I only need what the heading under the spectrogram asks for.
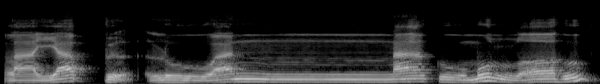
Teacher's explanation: nun tasdid dibaca ghunah atau mendengung nun tasdid dan mim tasdid itu di bacaan ghunah atau mendengung biar mendengung maka Maka ditahan. · Allahnya dibaca tebal karena harakat di depannya dommah. Lam fathah berdiri mad thobi'i panjang dua harakat.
